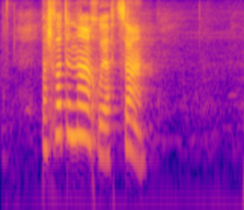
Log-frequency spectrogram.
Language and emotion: Russian, angry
